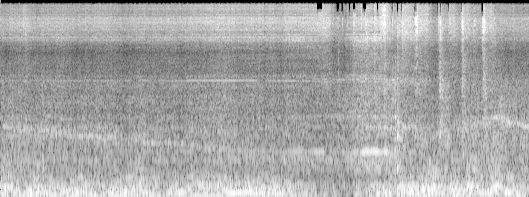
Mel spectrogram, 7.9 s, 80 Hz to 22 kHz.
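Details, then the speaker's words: 1999 Nissan Frontier SE, turbocharged VG33E petrol engine, newly built and run briefly without coolant after the AFR was leaned toward 14: revs up and down smoothly, pulls strongly and settles without misfires or knocks. Healthy. "But it sounds really good. The turbo is probably still spinning right now."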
